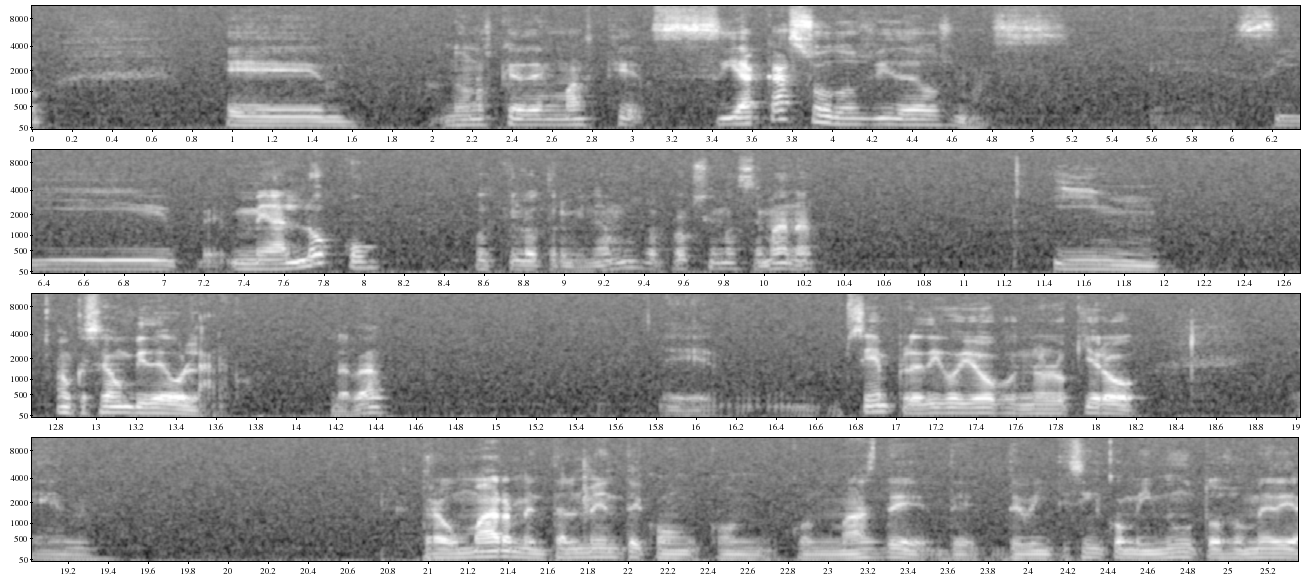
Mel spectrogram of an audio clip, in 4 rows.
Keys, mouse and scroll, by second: 1.4 scroll up 2, 1.9-2.5 scroll down 4, 3.0-3.7 scroll up 4, 4.0 scroll up 2, 5.5 click, 6.7-8.1 drag.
